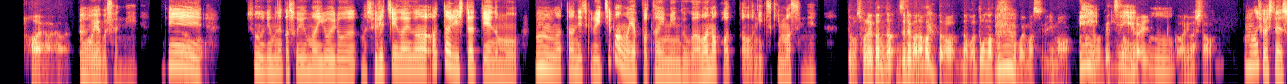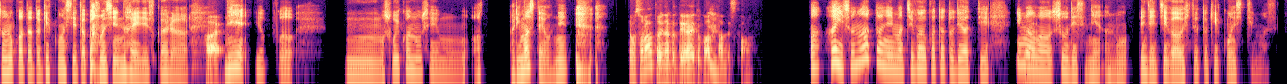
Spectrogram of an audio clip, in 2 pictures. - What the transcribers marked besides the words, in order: laughing while speaking: "かも"; other background noise; chuckle
- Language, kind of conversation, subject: Japanese, podcast, タイミングが合わなかったことが、結果的に良いことにつながった経験はありますか？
